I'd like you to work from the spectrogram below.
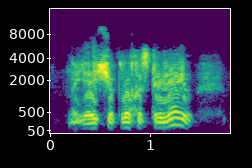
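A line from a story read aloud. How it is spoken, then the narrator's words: Shocked mumbling. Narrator (Russian): потрясенно бормотал Семен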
